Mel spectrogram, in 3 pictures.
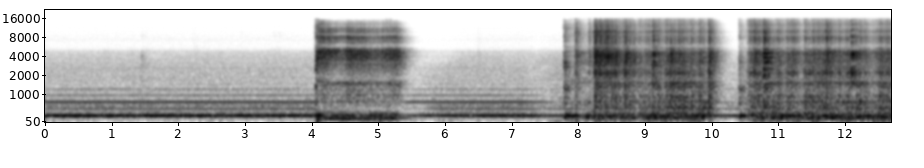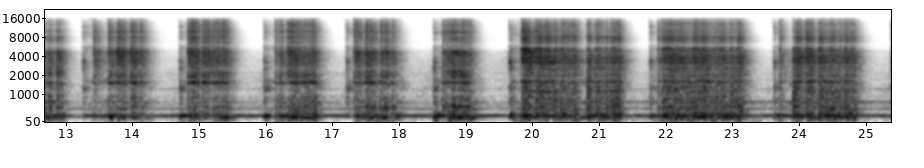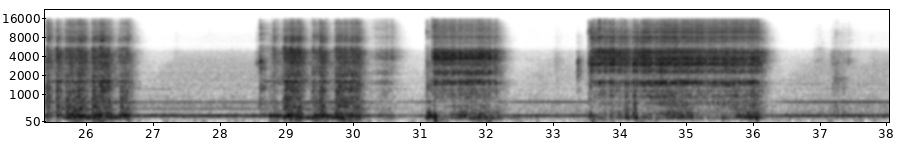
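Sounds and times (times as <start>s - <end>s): steady hum: 0.0s - 38.0s
welding arc crackling: 4.0s - 5.6s, 7.8s - 26.8s, 28.6s - 32.4s, 33.5s - 36.3s.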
